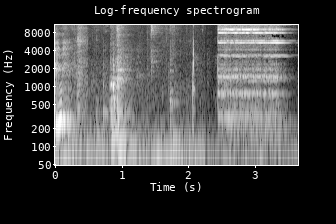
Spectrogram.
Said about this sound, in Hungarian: És most pont csöng a telefon, ezt fel kell venned? Igen.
